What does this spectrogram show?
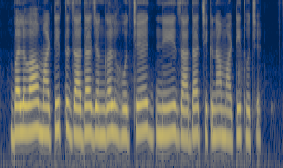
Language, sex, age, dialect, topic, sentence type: Magahi, female, 36-40, Northeastern/Surjapuri, agriculture, question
